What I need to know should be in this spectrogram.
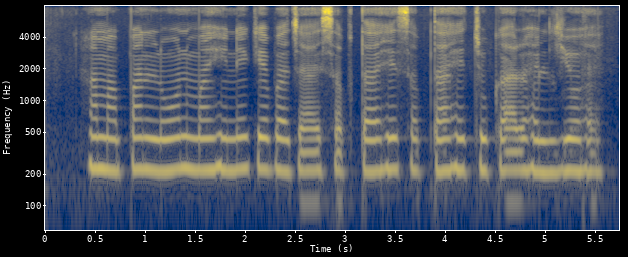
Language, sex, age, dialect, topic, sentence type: Magahi, female, 25-30, Southern, banking, statement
